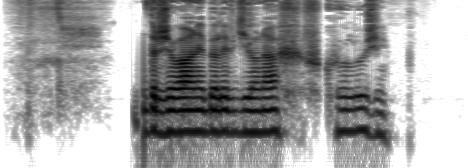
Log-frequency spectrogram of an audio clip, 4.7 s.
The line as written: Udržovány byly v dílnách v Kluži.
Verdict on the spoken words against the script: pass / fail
pass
